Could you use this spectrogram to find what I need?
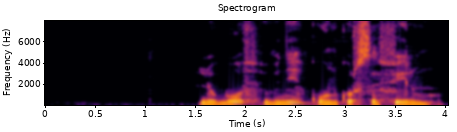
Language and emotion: Russian, neutral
